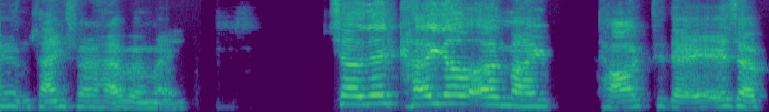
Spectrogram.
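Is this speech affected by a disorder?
Yes: cerebral palsy.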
